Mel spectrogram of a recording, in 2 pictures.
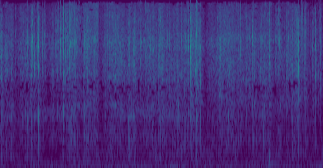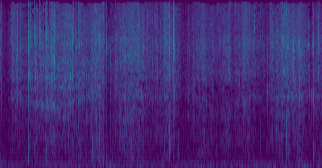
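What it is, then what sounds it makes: Glued styrofoam bead clusters being crumbled. Clumps of glued styrofoam bead clusters are lifted and crumbled between the fingers, giving a steady, quiet stream of dry crinkles, crackles and tiny snaps. The sound is bright and hissy, with almost nothing in the low end, and rises and falls in short bursts as the clumps break apart.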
